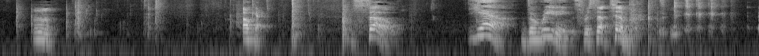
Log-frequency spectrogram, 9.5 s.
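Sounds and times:
speech: 0.4s - 0.8s, 3.0s - 3.4s, 4.4s - 5.0s, 5.8s - 8.5s
person sipping and gulping water: 0.4s - 2.0s.

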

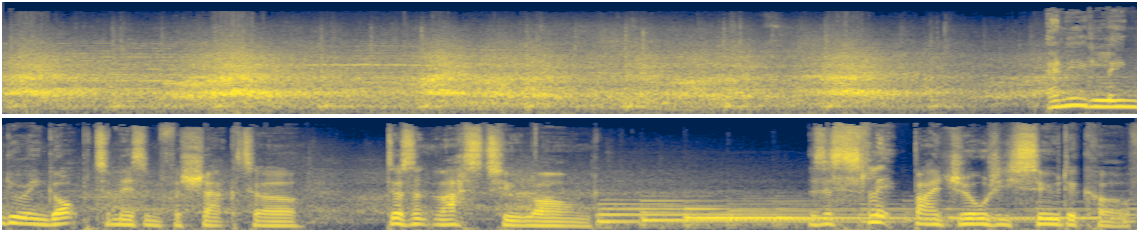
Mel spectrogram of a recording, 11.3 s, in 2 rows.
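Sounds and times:
football supporters chanting inside a stadium in Warsaw: 0.0s - 6.2s, 6.8s - 8.6s
speech: 5.2s - 9.0s, 9.7s - 11.3s.

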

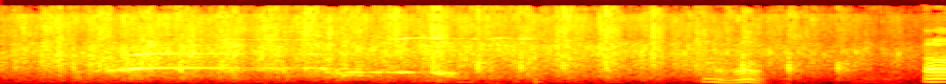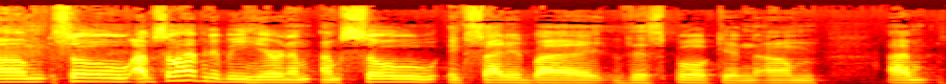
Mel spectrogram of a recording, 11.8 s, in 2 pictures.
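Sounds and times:
audience applause at a book talk: 0.0s - 6.3s
speech: 4.4s - 5.0s, 5.8s - 11.8s.

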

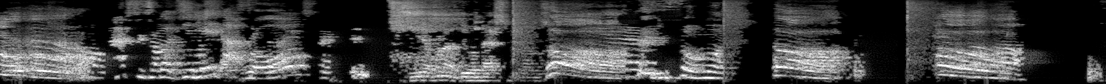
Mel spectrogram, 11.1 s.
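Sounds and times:
speech: 0.4s - 8.7s, 9.4s - 10.3s
resin paddle smack: 9.1s - 9.4s.

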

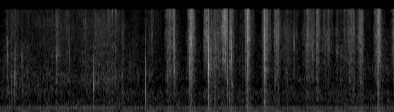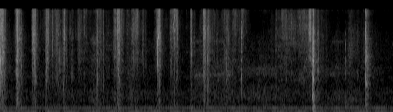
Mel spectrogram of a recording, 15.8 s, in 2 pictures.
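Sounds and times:
low steady hum: 0.0s - 15.7s
Spirits and Shadows Oracle card deck being shuffled: 1.1s - 12.8s.

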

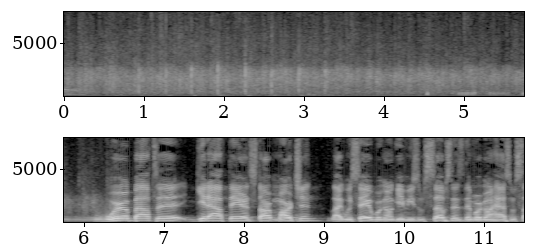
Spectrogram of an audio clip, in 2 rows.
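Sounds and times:
audience applause: 0.0s - 6.3s
speech: 6.1s - 11.4s.

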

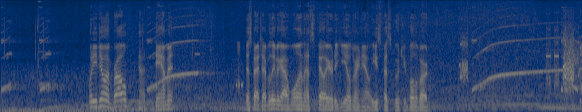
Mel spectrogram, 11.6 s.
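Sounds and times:
electronic police siren wailing: 0.0s - 5.0s, 9.0s - 11.6s
speech: 1.8s - 3.6s, 4.9s - 8.7s.

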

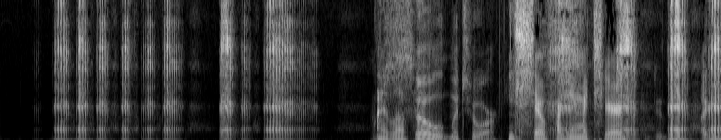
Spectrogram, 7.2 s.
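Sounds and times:
green farty pig toy farting: 0.4s - 3.2s, 5.5s - 7.2s
speech: 3.8s - 7.2s.

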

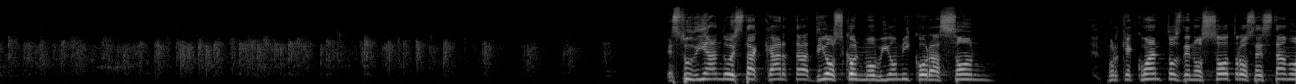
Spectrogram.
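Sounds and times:
audience applauding: 0.0s - 6.2s
speech: 6.7s - 10.0s, 11.0s - 12.9s.

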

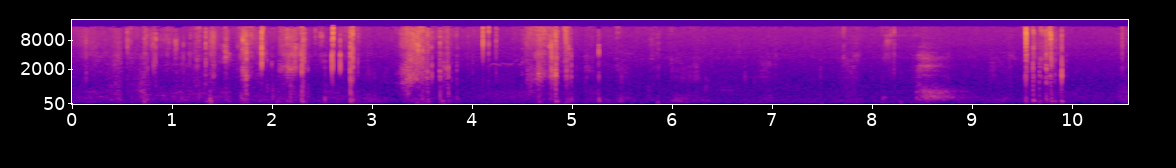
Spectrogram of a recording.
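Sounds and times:
putty being pulled apart, crackling and squelching: 0.4s - 6.4s, 9.5s - 10.0s.

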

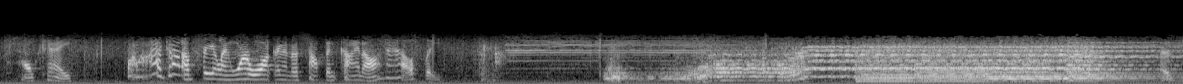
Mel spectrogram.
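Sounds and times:
speech: 0.3s - 4.6s
door buzzer sounding in a rear office: 5.0s - 11.8s.

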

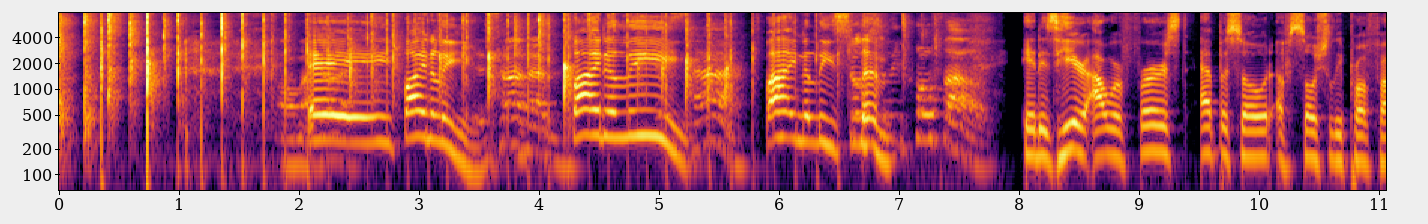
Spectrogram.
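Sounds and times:
hand claps: 0.0s - 7.4s
speech: 1.9s - 11.0s.

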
